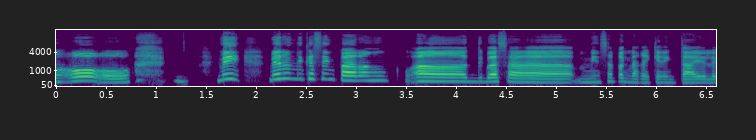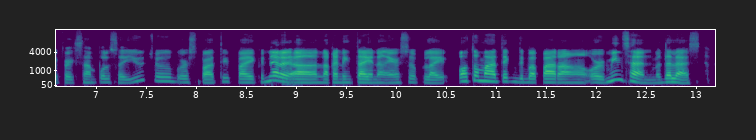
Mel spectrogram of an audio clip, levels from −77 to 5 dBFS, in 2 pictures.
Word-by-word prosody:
oo. 210 -4 +1 0.9
May 345 +2 +6 0.3
meron 370 +4 +3
din 365 - -9
kasing 365 -2 -4
parang, 285 -1 +3 0.2
ah, 235 -1 +6
di 215 0 -15
ba, 225 +1 +4
sa 220 -1 -2 0.6
minsan 195 +4 -11
'pag 225 - -1
nakikinig 180 -1 -8
tayo 175 0 -1
like 175 0 -10
for 175 - -9
example 175 +2 -12
sa 170 -2 -11
YouTube 245 - -13
or 190 - -12
Spotify, 180 0 -5
kunyari, 235 +11 +2
ah, 175 0 +2
nakinig 180 0 -4
tayo 175 -1 +3
ng 170 -1 -3
Air 165 +1 -5
Supply, 165 -4 -5 0.2
automatic 235 -4 -3
di 190 - -12
ba, 185 - -2
parang 175 -2 -1
or 180 -1 -6
minsan 245 - -1
madalas, 170 -2 -3
195 Hz, 160 wpm, -22 LUFS, 175-245 Hz, 0.9 s, May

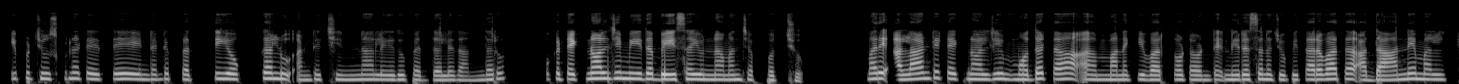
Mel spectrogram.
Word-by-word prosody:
ఇప్పుడు 265 0 -8
చూసుకున్నట్టయితే 255 -2 -2 0.2
ఏంటంటే, 230 +1 -4
ప్రతి 235 +4 -4
ఒక్కలు 265 +1 0
అంటే 210 +2 -4
చిన్న 220 -1 -3 0.2
లేదు, 215 0 -1
పెద్ద 200 -2 -7
లేదు. 205 0 -4
అందరూ 225 +6 -4 0.5
ఒక 245 - -2
టెక్నాలజీ 270 +4 +4
మీద 255 -1 +3
బేస్ 235 -1 +5
అయ్యున్నామని 225 -1 +1
చెప్పొచ్చు. 200 -2 -7 0.7
మరి 265 +1 +5 0.2
అలాంటి 255 +6 +3
టెక్నాలజీ 240 -1 0 0.2
మొదట 250 +3 +1 0.3
ఆహ్, 225 -1 -1
మనకి 220 0 -2
వర్క్‌అవుట్ 220 0 -3
అంటే 210 +1 -4
నిరసన 225 +1 0
చూపి, 220 0 -3
తర్వాత 240 +2 +3 0.3
దాన్నే 220 +5 +2
మళ్ళీ 230 -1 -1
230 Hz, 125 wpm, -23 LUFS, 220-255 Hz, 0.7 s, బేస్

